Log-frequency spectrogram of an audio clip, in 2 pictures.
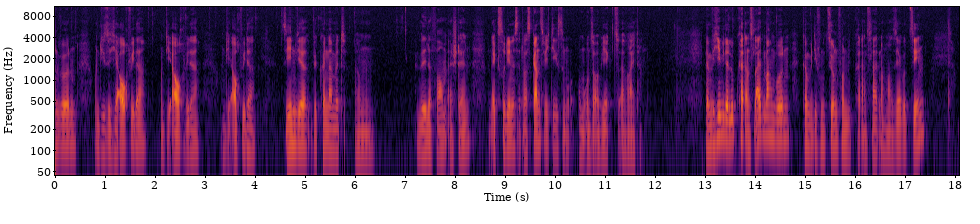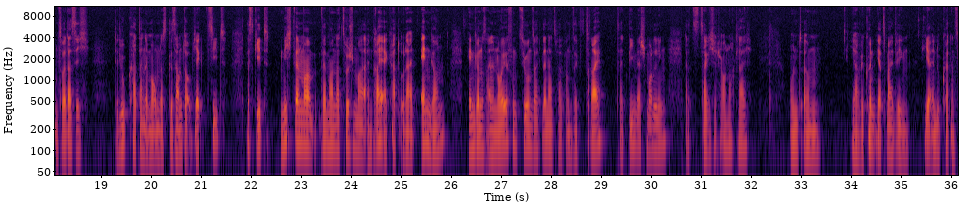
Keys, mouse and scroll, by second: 0.2 right click, 0.5 e, 1.4 click, 1.7 right click, 1.9 e, 2.4 click, 2.9 right click, 3.2 e, 3.9 click, 4.3 right click, 4.5 e, 5.0 click, 5.7 right click, 6.0 e, 6.7 click, 7.2 middle click, 8.4 shift+middle click, 9.6 middle click, 10.8 shift+middle click, 13.2 click.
